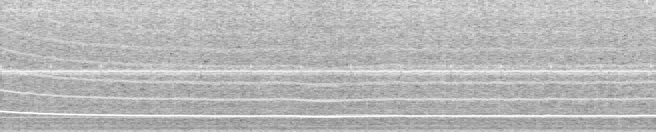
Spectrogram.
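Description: Mini rally car's engine idling, heard from inside the cabin: a steady low drone with a high whine on top that glides down and settles to a steady pitch about a second in as the revs fall back to idle.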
